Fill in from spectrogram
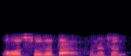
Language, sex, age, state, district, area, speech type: Assamese, male, 30-45, Assam, Sonitpur, rural, conversation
